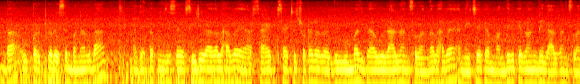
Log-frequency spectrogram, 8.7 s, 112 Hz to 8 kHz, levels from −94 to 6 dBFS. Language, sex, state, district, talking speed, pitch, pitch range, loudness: Bhojpuri, male, Bihar, Saran, 235 wpm, 120 Hz, 115-125 Hz, -16 LUFS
